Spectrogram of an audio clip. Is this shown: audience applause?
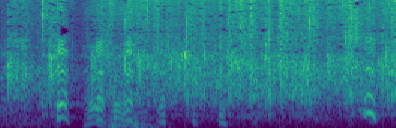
yes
